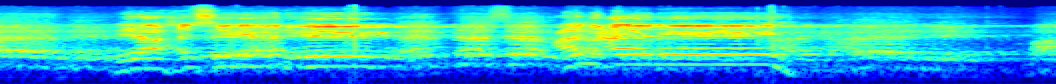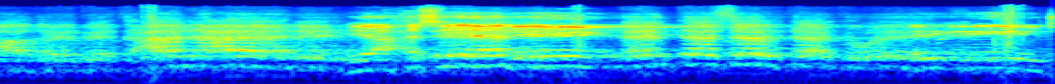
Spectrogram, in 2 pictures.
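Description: A large crowd of men chanting the refrain of a Shia latmiya together, with rhythmic chest-beating slaps in time with the chant.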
